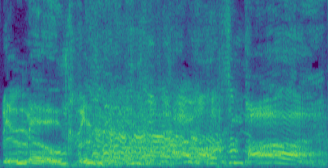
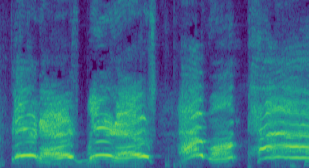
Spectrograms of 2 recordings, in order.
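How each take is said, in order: First: Big roaring bellow, drawn out slowly; hammed-up creature roar; corrected monster voice. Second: Very high screeched demand, drawn out at the end; squealing, hammed-up scream for food. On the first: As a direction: bellow it like a huge hungry beast. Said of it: "she doesn't talk like that, excuse me". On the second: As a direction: screech it like a ravenous creature. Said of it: "she comes screaming through the poleyard".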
